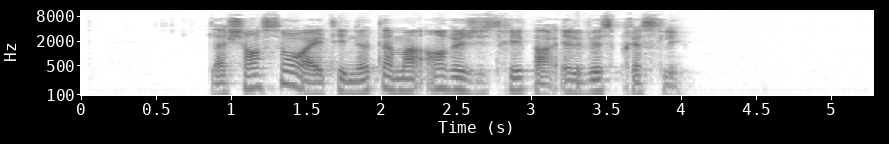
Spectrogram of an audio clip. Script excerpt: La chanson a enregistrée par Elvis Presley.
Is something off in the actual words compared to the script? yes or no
yes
